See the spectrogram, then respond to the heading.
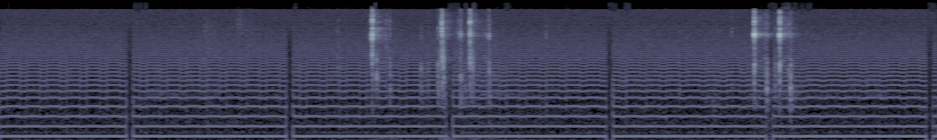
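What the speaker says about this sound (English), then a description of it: "a Labian terror beast buzzes into the room like a tornado" A Labian terror beast in the Space Quest II video game gives off a steady electronic buzzing hum with periodic ticks, while sharp bright chirps break in twice, everything close and even in level.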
